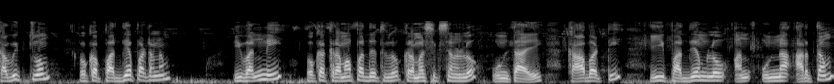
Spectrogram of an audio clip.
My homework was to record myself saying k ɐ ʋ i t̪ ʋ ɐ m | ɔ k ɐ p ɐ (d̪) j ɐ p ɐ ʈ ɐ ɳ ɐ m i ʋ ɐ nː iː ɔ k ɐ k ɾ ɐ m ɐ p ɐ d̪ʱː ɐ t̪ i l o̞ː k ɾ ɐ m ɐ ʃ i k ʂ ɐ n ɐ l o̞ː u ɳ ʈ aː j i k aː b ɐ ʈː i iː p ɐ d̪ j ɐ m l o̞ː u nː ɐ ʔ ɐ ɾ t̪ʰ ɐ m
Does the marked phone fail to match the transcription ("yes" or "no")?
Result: no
